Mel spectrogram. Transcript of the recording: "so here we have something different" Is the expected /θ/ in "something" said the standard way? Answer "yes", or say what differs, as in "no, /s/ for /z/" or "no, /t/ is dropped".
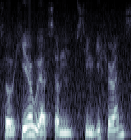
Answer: no, /s/ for /θ/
